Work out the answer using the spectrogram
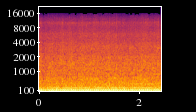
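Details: Mitsubishi Eclipse in gear: deep, steady low drone with a faint uneven throb, chugging and running rough with misfire (P0300) and low power; upstream O2 sensor signal stuck rich, sensor suspected faulty.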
